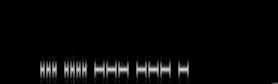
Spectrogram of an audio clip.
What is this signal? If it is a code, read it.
Morse code, heard as a keyed tone, about 40 wpm, 700 Hz. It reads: SHOOT
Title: Sentences from Top 1200 Words - New Word Drill Alt - 40wpm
